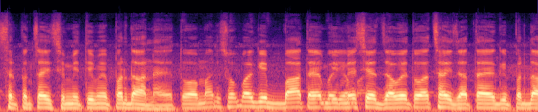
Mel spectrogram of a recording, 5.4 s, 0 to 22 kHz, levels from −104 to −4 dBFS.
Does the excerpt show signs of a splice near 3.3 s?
yes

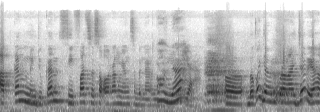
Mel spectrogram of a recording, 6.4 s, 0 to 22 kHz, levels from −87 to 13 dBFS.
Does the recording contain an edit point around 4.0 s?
yes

